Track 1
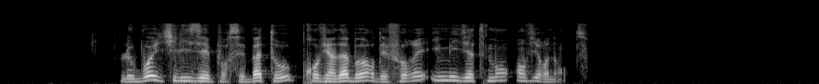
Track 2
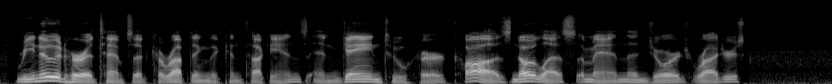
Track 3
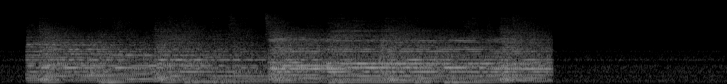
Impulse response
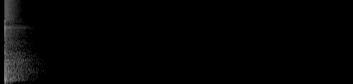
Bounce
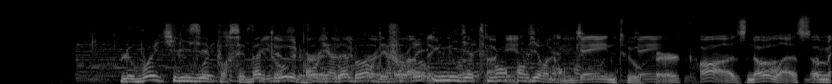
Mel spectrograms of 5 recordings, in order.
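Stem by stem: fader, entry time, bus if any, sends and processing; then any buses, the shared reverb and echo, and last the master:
-1.5 dB, 0.00 s, bus A, no send, echo send -23 dB, dry
-3.5 dB, 2.35 s, bus A, no send, echo send -19 dB, low shelf 140 Hz -8 dB
-11.0 dB, 0.50 s, no bus, no send, no echo send, compressor 6:1, threshold -40 dBFS, peak gain reduction 11.5 dB
bus A: 0.0 dB, low shelf 60 Hz -9 dB; compressor, threshold -30 dBFS, peak gain reduction 18.5 dB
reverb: off
echo: echo 0.564 s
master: limiter -29 dBFS, peak gain reduction 11.5 dB

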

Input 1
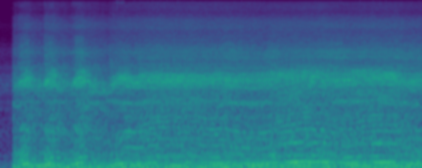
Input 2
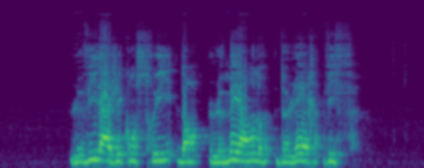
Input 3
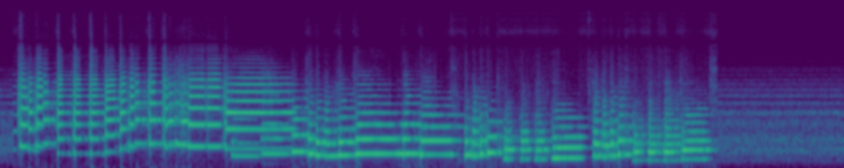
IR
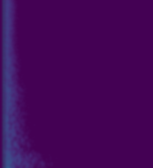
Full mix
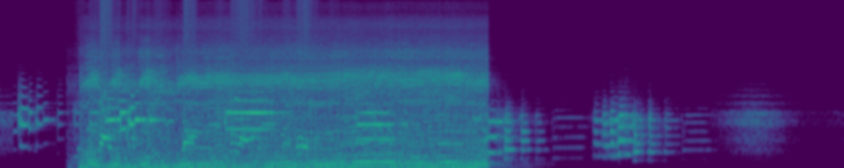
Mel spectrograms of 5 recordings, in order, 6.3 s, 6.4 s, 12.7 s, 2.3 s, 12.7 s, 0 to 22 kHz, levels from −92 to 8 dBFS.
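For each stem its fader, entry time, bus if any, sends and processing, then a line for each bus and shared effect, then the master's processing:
-9.5 dB, 1.00 s, send -7 dB, dry
-9.5 dB, 0.00 s, no send, HPF 810 Hz 12 dB/oct; modulation noise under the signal 12 dB
+2.5 dB, 0.00 s, send -7 dB, AGC gain up to 4 dB; band-pass 1200 Hz, Q 6.8; dB-linear tremolo 0.53 Hz, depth 31 dB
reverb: on, RT60 1.1 s, pre-delay 5 ms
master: limiter -22.5 dBFS, peak gain reduction 7.5 dB

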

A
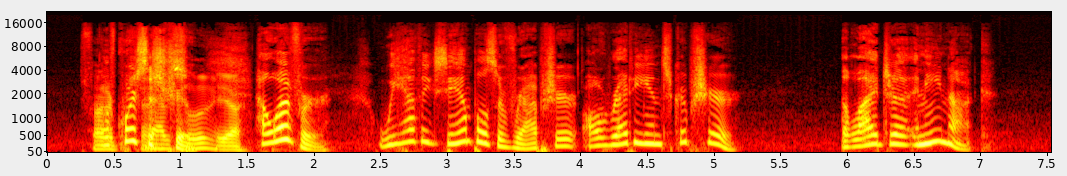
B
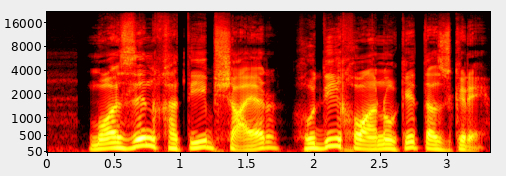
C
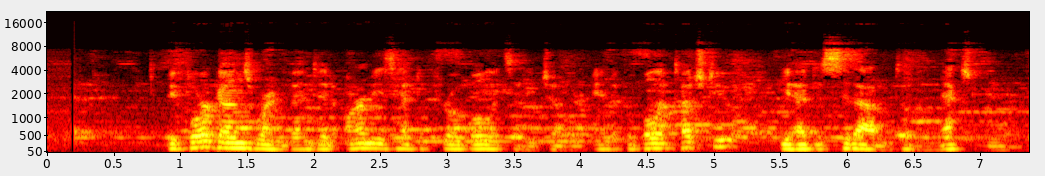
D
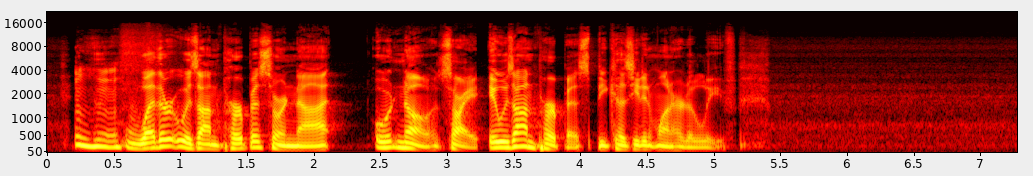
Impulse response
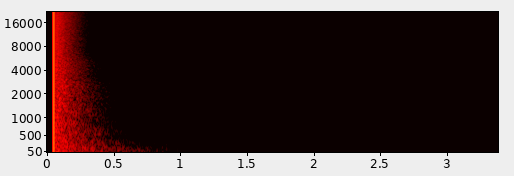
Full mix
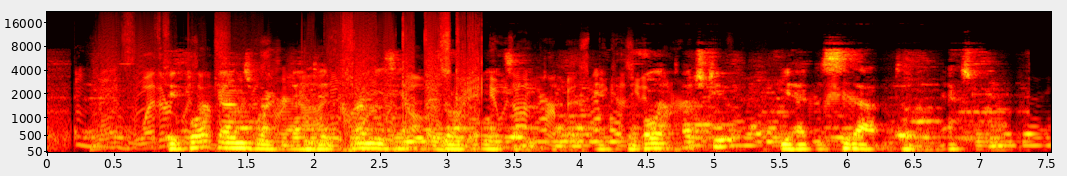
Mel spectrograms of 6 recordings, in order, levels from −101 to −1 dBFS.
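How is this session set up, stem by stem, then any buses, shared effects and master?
-11.0 dB, 1.00 s, send -7 dB, bell 620 Hz -6 dB 2 oct; LFO low-pass sine 0.45 Hz 380–1600 Hz; robotiser 108 Hz
1.73 s -21 dB -> 2.38 s -9.5 dB, 0.00 s, no send, fuzz box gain 39 dB, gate -41 dBFS; fast leveller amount 50%; auto duck -9 dB, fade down 0.55 s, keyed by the third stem
+2.5 dB, 0.00 s, send -13 dB, low shelf 350 Hz +6.5 dB; beating tremolo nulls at 2 Hz
-20.0 dB, 0.00 s, no send, band shelf 1500 Hz +10 dB 2.6 oct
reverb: on, RT60 0.85 s, pre-delay 7 ms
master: compressor 2:1, threshold -24 dBFS, peak gain reduction 9 dB

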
